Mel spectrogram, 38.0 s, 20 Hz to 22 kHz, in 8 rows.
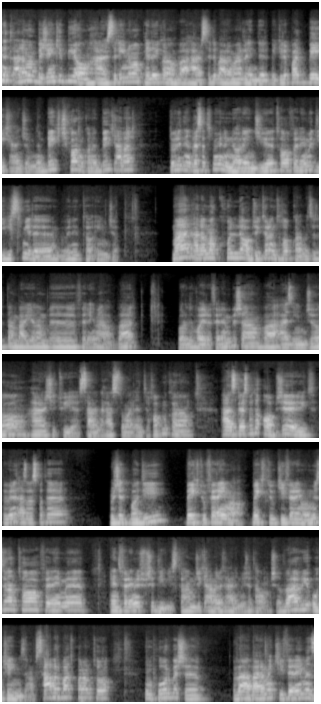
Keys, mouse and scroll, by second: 9.6 space, 10.4 click, 11.5 scroll down 1, 13.8 click, 14.9-17.1 drag, 17.1 z, 19.1 click.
